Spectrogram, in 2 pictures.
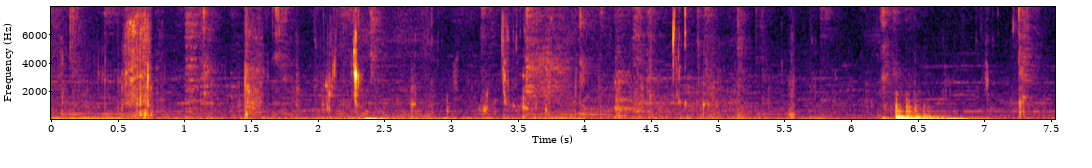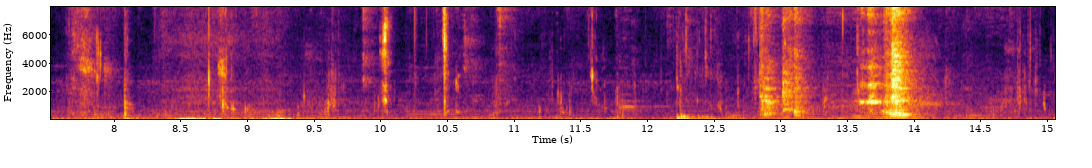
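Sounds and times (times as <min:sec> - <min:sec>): person chewing: 0:00.0 - 0:05.6, 0:07.0 - 0:12.8, 0:14.6 - 0:15.0.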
